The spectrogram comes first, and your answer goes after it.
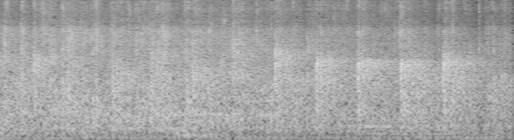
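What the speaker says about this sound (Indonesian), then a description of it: "Tepuk tangan untuk kita semua." A small group at a lector recollection gathering claps briefly after thanks are given, a soft, thin patter of hands with a few sharper individual claps near the end.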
